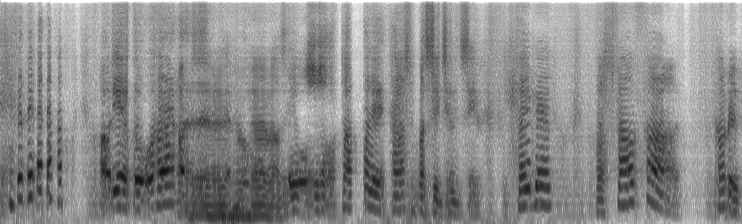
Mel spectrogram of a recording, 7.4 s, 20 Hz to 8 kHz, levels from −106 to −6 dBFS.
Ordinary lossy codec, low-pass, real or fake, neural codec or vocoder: none; none; fake; codec, 16 kHz, 0.5 kbps, FreqCodec, smaller model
